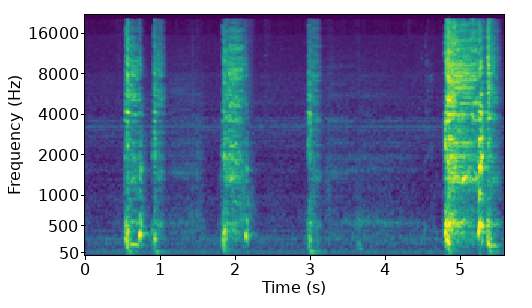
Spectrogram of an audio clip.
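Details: Barking cough with wheeze during a coughing fit that needed an inhaler.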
